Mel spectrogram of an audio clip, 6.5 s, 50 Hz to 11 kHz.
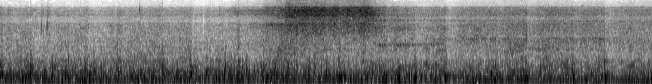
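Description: Passenger coach of the 12991 Udaipur–Jaipur Intercity Express running along the track, its wheels clattering over the rails, heard from the open coach door. A short hiss about three seconds in.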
